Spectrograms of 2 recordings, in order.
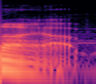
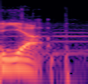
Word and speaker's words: Iop: Not too often I just run around with an IOP or a YOP. A YOP. I'm trying to start saying it correctly.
